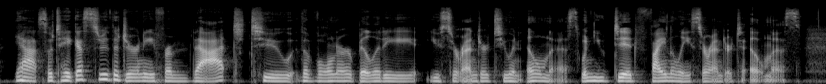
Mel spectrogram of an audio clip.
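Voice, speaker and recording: A woman speaks at a moderate pace with a very deep, low pitch and fairly even intonation. There are hardly any pauses, and noticeable background noise runs underneath. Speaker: podcast host and wellness coach. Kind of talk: interview.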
